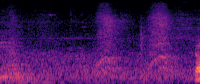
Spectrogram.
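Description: Three short, soft rustling swishes over quiet room tone, like clothing moving as someone turns, followed by a man's voice starting to speak at the end.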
